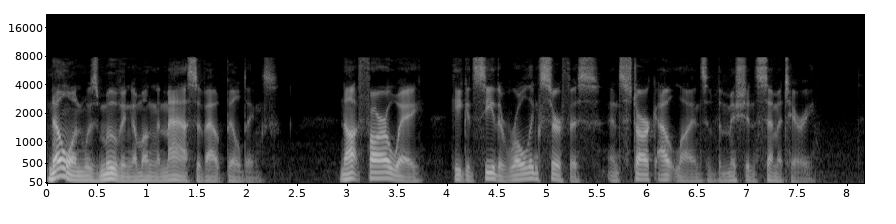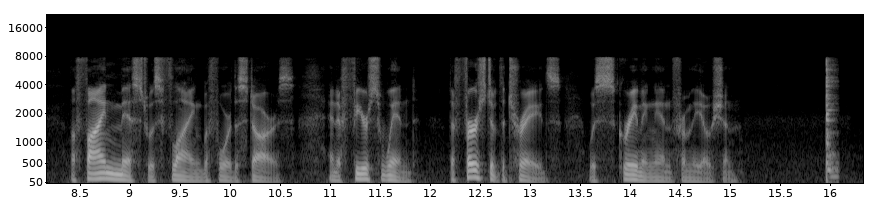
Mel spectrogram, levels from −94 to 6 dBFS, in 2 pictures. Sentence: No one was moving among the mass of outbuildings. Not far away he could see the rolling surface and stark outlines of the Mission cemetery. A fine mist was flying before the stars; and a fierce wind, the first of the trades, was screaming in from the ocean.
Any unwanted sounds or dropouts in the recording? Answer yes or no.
yes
